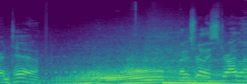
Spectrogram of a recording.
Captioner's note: engine revving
